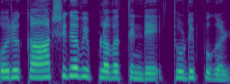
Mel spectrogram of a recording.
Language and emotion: Malayalam, neutral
